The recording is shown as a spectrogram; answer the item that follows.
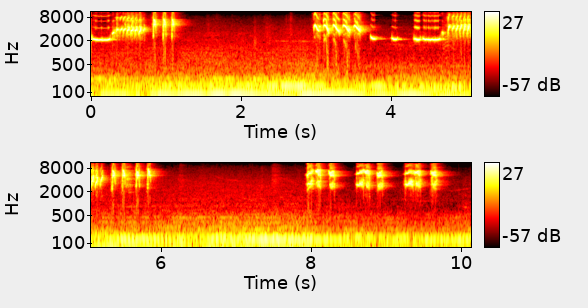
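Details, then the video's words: Orange-headed thrush singing, used as a lure to get idle home birds singing: rising whistled notes, dense trills and bursts of sharp chirps in several phrases, over a steady low rumble. "Gak Sabar ANIS MERAH Mau Nyaut Gacor❗❗❗Pancingan Ampuh Buat Burung Dirumah yang lagi Malas Bunyi"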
